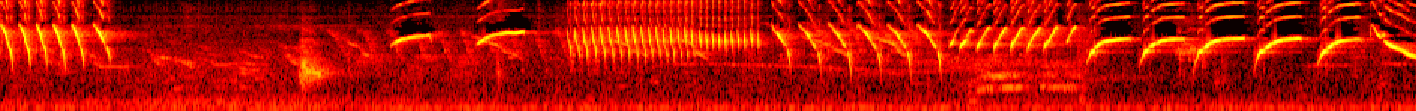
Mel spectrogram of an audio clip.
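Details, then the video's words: A Gloster canary sings high, fast rolls of repeated notes, then a buzzy passage and runs of bright, tightly spaced down-slurred chirps, a song said to coax other canaries into singing. "Gloster Canary Seducing Friends to Sing!"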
